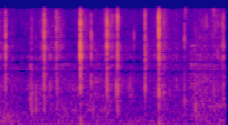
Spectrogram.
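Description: Paper crinkles and crackles faintly as it is folded and creased to reshape an origami bear's head, a string of irregular crisp ticks and soft rustles with no voices.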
